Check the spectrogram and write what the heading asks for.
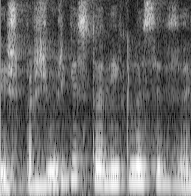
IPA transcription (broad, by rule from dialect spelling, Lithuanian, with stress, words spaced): ɪʃ prɐˈd͡ʒʲuː ˈɪrʲɡʲɪ stoːˈʋʲiːklʲoːsʲɛ ʋʲɪˈsɐɪ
